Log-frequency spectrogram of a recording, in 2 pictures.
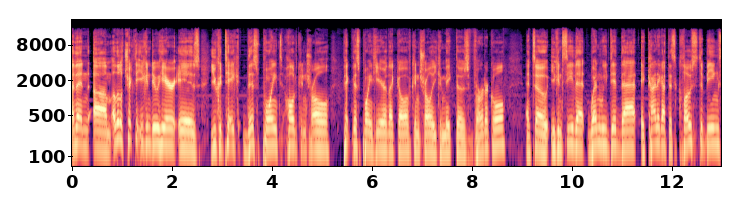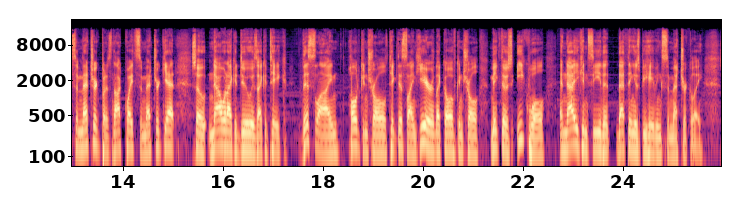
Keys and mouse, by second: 3.8 click, 5.9 ctrl+click, 7.4 click, 8.0 click, 9.6 click, 18.3 click, 19.5 ctrl+click, 21.7 click, 22.5 click, 23.5 click.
